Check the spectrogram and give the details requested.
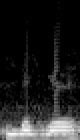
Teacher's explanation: ہا کی پیش کو لمبا نہیں کریں گے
